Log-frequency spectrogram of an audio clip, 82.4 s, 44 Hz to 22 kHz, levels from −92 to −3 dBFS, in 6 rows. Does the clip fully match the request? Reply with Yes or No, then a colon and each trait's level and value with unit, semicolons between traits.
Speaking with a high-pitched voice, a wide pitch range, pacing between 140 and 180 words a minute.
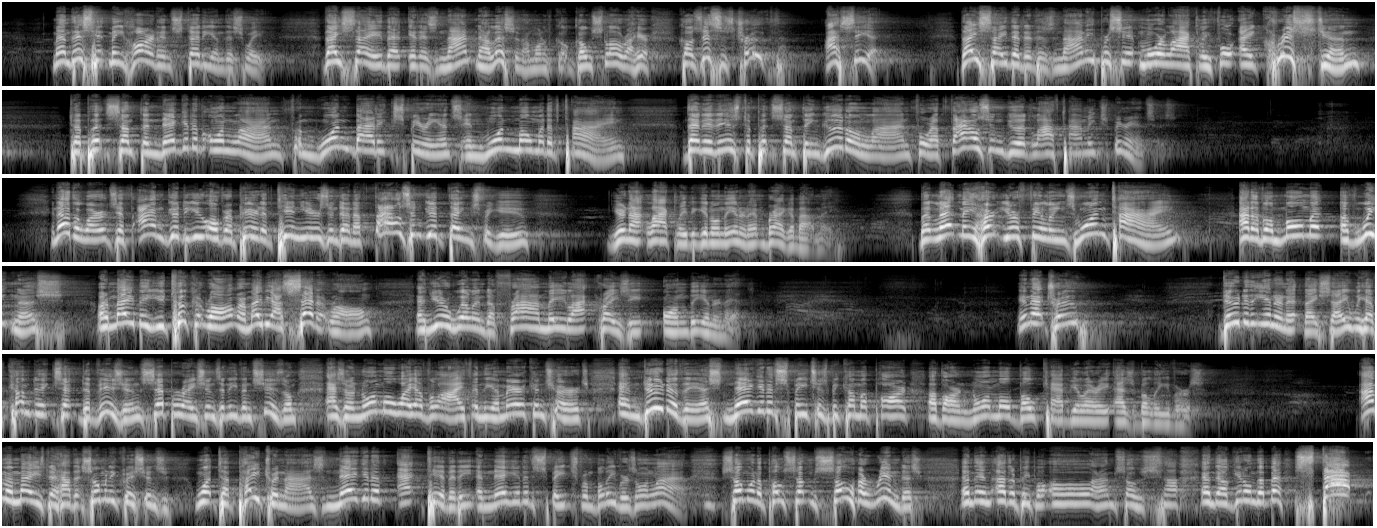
Yes: high, 230 Hz; wide, 5.7 semitones; average, 165 wpm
